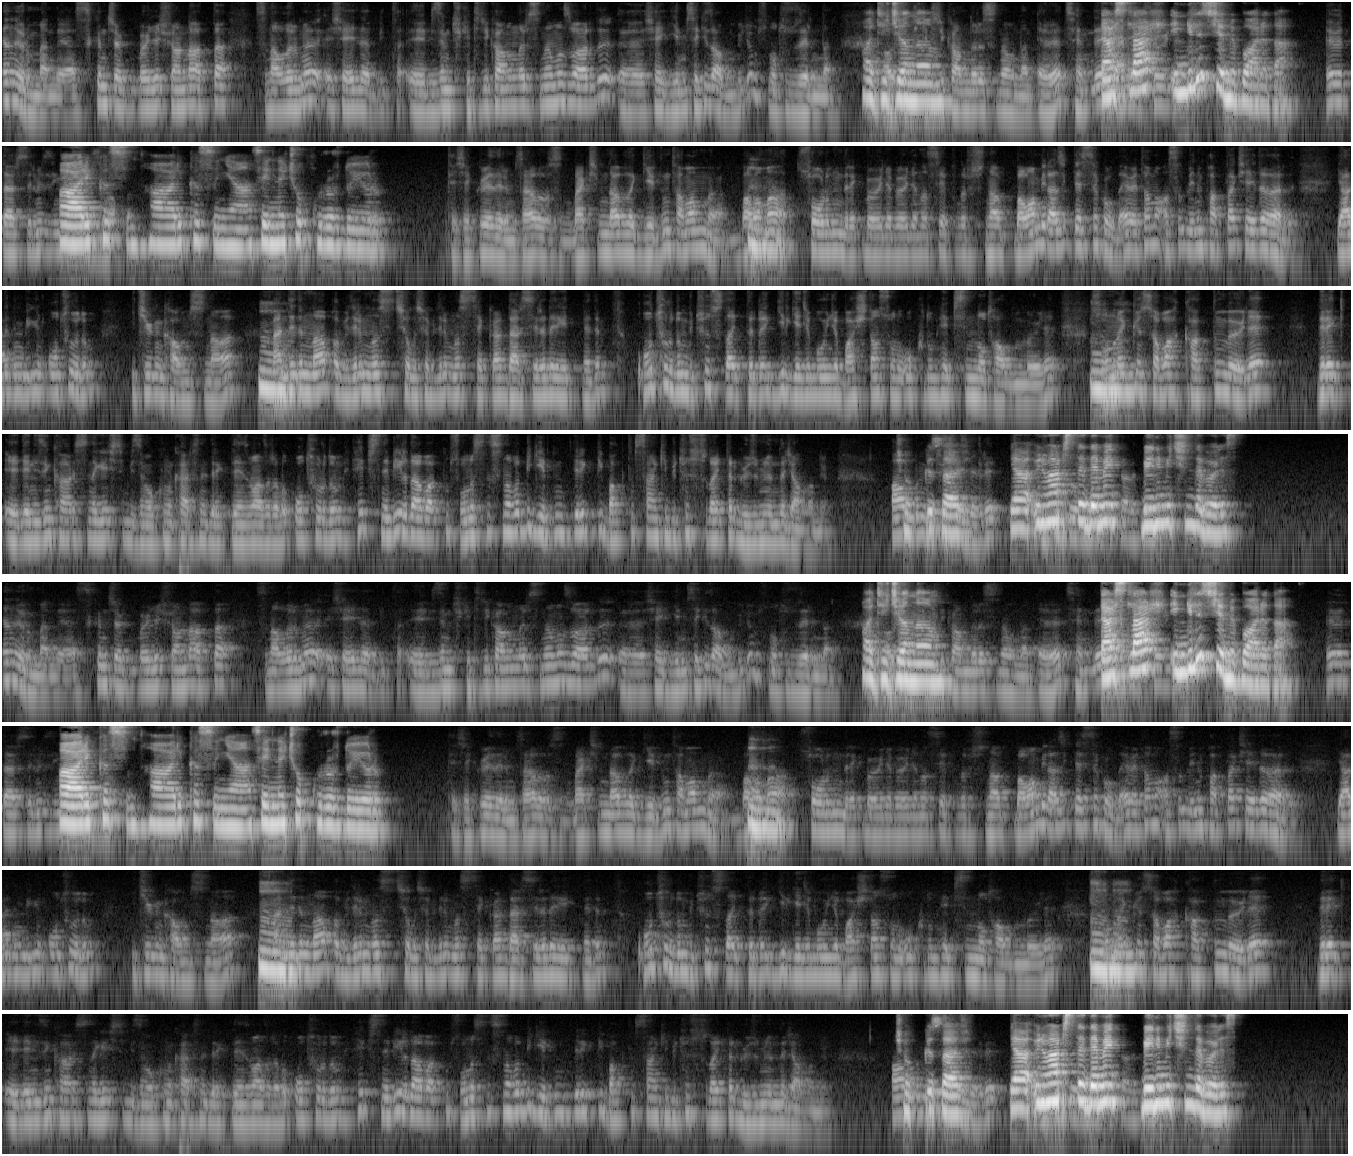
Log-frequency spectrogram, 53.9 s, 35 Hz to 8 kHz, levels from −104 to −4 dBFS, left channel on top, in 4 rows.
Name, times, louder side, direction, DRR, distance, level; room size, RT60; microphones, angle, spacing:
voice 1, 0.0-11.9 13.2-14.6 17.9-27.9 28.3-29.3 29.7-33.0 33.4-39.6 40.1-48.7 49.4-50.4 50.8-52.0, left 3 dB, 80° left, 0.8 m, -43 dB
voice 2, 8.6-9.4 11.0-12.9 14.1-17.3 20.9-21.3 29.5-29.9 37.9-38.3 49.9-50.1 50.5-52.8, right 5 dB, 30° right, 0.3 m, -25 dB
12.5 x 4.6 x 2.7 m
head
